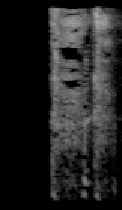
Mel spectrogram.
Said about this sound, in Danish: Jeg håber ikke, jeg holder mig til at hoste for meget her.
